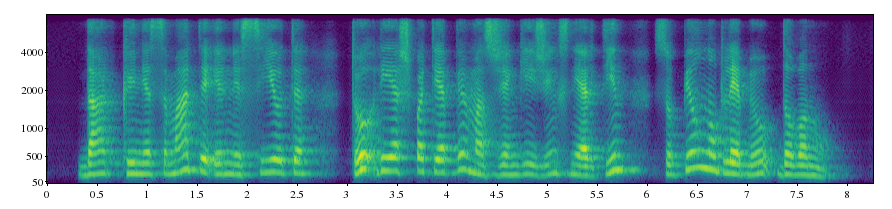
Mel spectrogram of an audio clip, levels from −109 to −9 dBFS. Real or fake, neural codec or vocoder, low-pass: fake; codec, 24 kHz, 0.5 kbps, DualCodec; 7.2 kHz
